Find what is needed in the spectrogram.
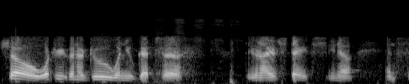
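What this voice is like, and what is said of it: Usual voice. Nothing is said of it.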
